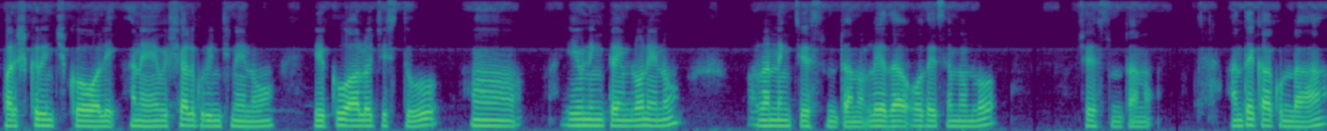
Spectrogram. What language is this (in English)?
Telugu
